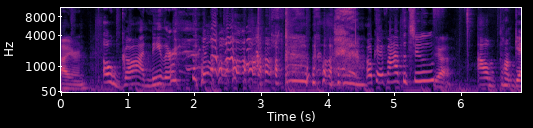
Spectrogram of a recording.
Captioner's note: laughs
